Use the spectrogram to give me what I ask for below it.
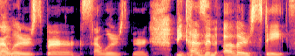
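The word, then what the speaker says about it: Sellersburg: it's in Ssburg which is in southern Sersburg. Sersburg because in other states they actually pronounce all the letters in their cities.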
